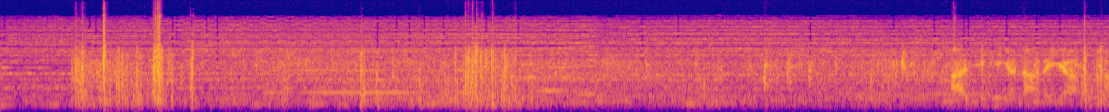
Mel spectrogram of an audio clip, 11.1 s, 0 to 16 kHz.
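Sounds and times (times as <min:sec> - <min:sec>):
background music with held tones: 0:00.0 - 0:11.0
wind noise on microphone: 0:00.0 - 0:11.0.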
